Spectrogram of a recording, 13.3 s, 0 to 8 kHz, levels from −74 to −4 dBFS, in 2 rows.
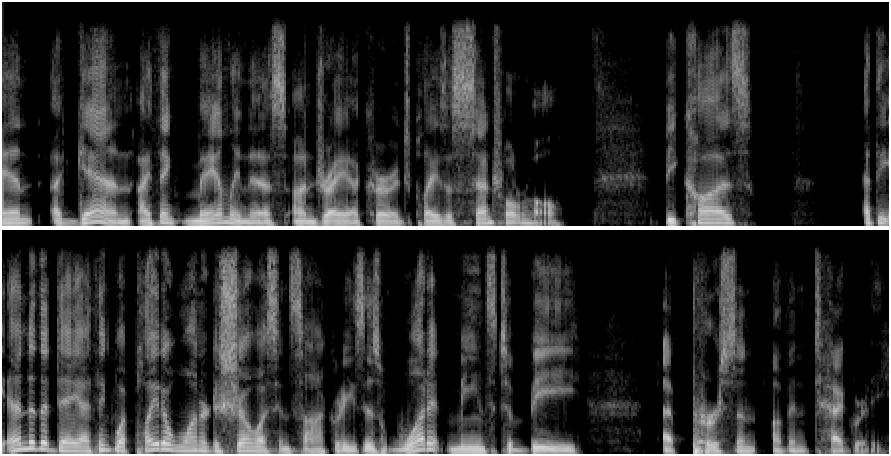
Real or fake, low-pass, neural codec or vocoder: real; 7.2 kHz; none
